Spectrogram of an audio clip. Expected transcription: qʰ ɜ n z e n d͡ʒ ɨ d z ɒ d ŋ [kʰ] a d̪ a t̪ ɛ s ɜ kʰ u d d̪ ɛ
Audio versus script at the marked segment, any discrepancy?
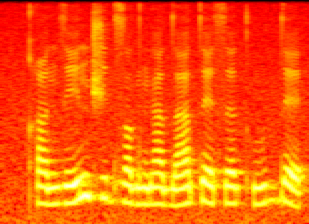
yes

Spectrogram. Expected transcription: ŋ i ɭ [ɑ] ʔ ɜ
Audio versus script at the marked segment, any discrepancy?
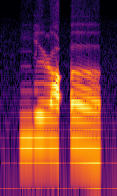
no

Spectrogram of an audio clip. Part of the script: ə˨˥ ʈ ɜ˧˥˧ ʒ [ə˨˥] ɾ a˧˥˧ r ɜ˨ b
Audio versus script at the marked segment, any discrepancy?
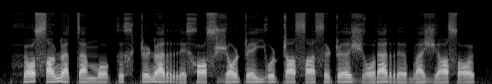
yes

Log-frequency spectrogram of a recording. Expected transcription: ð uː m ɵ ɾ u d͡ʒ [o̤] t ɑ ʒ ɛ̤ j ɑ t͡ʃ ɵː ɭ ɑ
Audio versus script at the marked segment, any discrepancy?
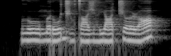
no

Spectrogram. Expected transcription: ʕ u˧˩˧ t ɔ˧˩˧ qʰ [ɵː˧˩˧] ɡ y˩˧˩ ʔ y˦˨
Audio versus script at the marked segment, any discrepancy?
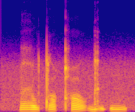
yes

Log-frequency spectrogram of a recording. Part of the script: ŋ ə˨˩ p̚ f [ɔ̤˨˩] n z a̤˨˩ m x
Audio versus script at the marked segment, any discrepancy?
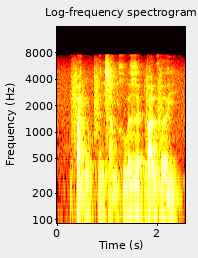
yes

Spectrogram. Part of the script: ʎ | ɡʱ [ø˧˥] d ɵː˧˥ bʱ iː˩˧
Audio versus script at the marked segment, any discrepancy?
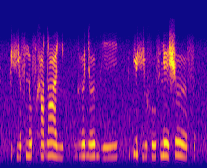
yes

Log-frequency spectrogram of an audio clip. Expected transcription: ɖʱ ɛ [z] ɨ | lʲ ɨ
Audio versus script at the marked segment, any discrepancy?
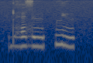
no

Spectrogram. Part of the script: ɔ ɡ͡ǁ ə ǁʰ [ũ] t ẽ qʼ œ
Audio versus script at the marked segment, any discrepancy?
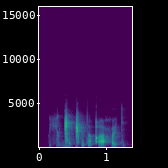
no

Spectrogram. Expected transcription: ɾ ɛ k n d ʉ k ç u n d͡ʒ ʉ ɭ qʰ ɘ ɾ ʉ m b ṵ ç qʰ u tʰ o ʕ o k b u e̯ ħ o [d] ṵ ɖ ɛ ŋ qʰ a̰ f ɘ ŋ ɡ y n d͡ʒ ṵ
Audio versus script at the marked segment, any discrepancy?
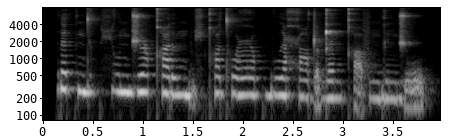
yes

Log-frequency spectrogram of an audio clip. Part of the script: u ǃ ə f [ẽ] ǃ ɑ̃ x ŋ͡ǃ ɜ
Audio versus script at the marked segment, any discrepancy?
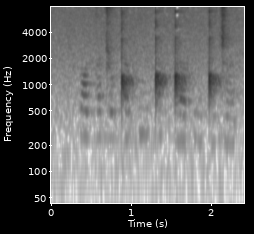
yes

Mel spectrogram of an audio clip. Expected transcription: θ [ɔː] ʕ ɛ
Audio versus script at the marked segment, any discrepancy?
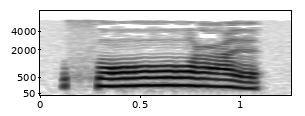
no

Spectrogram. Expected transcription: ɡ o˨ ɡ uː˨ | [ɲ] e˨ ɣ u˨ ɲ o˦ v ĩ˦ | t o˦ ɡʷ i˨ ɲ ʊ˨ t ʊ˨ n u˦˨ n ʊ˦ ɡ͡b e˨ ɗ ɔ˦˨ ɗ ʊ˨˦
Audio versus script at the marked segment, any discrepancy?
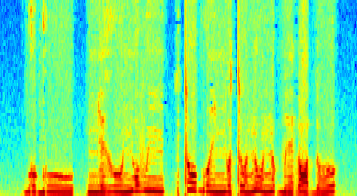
no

